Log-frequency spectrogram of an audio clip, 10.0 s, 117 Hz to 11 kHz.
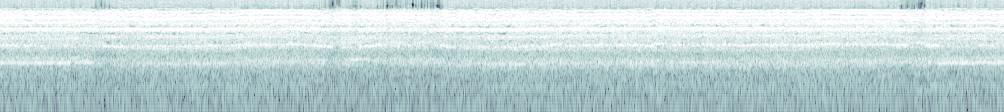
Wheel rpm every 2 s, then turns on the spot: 220, 220, 220, 210, 230.
none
